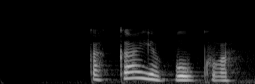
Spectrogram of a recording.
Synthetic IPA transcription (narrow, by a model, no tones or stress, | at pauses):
kakajabukva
